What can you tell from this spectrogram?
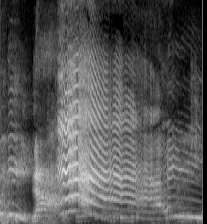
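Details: Infant crying: a baby cries loudly in sustained, high-pitched wails rising and falling over about four seconds.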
